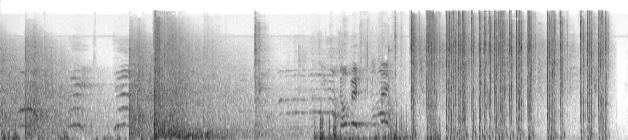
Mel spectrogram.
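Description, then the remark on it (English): Heavy booms of artillery fire and explosions from a military training complex beside a neighborhood in the town of Hoffman, North Carolina, with bursts of rapid gunfire crackling toward the end, loud and echoing across open ground, while faint voices can be heard in between. “In the town of Hoffman, North Carolina, residents are kept up at night with the sound of artillery fire and explosions as a result of the military training complex that moved into their neighborhood.”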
